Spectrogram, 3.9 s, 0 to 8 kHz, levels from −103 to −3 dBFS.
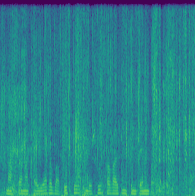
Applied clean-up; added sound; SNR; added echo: none; Tearing; 0 dB; none.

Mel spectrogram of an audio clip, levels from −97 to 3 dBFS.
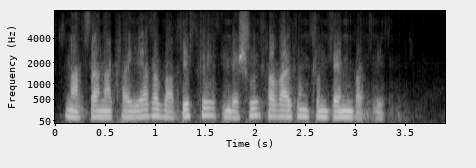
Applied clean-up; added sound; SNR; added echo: neural separator model SepFormer DNS4.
